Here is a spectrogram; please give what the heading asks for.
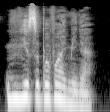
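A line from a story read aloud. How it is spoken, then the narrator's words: Whisper. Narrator (Russian): прошептала она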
